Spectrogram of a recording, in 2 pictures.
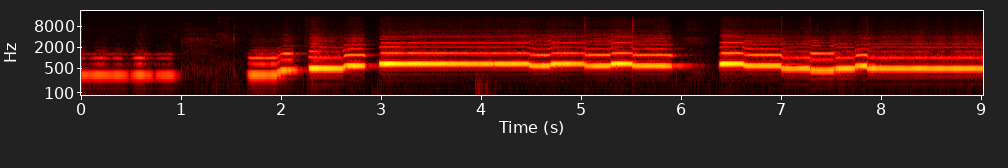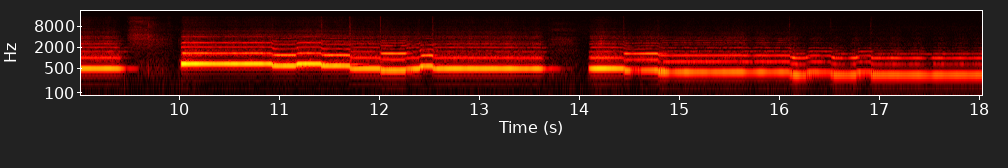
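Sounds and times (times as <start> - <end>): wooden flute phrases: 0.0 - 18.0.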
